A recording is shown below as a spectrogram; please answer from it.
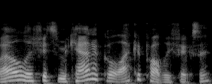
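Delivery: tiny, small, squeaky high voice. Narrator voicing a character piping up from the motorcycle, small squeaky voice. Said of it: "a small kind of squeaky voice pipe up".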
